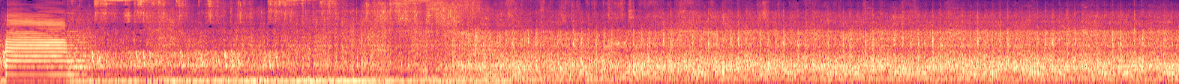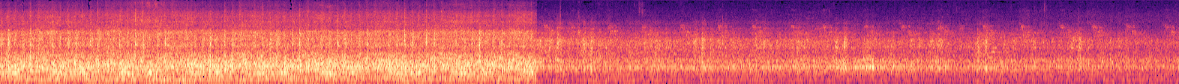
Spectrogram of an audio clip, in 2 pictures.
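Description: A diesel locomotive sounds its horn briefly at the start, then its engine drones as it approaches. A passenger train then passes close at speed, its wheels clicking over the rail joints in a steady rhythm. Near the end the sound cuts abruptly to a quieter, more distant train rumble.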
